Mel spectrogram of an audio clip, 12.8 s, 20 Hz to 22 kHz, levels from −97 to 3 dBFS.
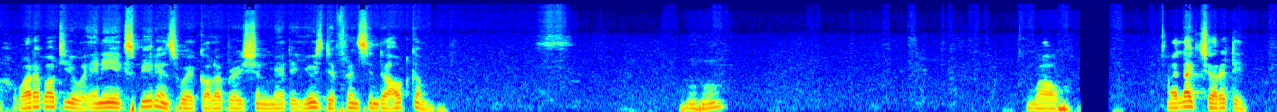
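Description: At 10.80 s the speech cuts out completely and stays silent until 11.10 s, a gap of about 290 ms. The edges are abrupt or fade over a few milliseconds, and when the sound returns it has moved on in time rather than picking up where it stopped. This is likely a Bluetooth dropout: a run of audio packets failed to reach the headphones before their playback deadline, so they were discarded and the output fell silent until valid data arrived again.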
